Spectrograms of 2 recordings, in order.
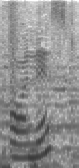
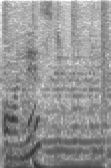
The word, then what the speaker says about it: honest: For example, an honest man. How we are pronouncing honest? Are we pronouncing this H? No. Why? Because this H is silent here.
